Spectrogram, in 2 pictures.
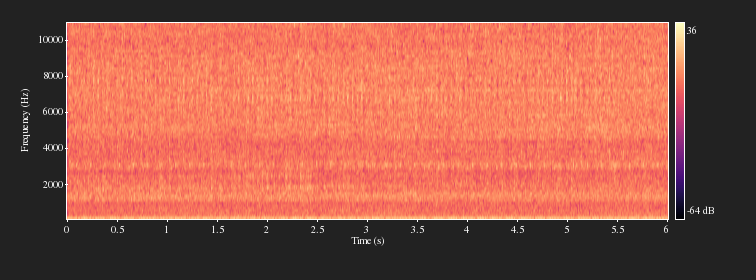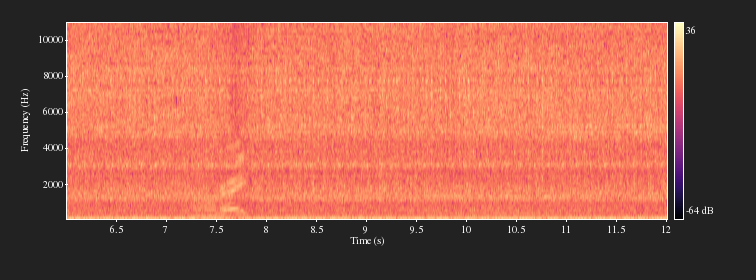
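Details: Jeep Grand Cherokee WJ 4.0: steady low idle with faint, uneven light tick a few per second; owner suspected flex plate, shop thinks torque converter more likely; unconfirmed.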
